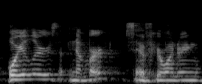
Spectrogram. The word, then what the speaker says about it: Euler: Um but it is called Euler's number, not Euler. Okay? That is Euler. I'm not saying it wrong.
